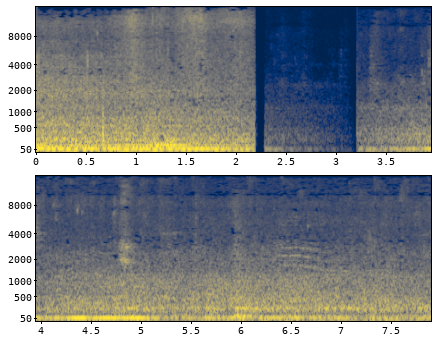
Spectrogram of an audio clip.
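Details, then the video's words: Two large, gentle cats cuddling and purring, a low, steady rumbling throb about four beats per second, briefly cut by a silent gap, with a person talking quietly nearby. "골골송 거대고양이"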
